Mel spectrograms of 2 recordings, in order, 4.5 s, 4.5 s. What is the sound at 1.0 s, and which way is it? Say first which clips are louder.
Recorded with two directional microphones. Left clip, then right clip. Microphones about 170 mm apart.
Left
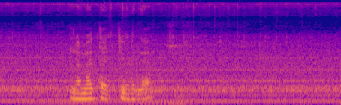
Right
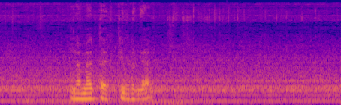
Speech: right 2 dB; 15° right (ahead or behind).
